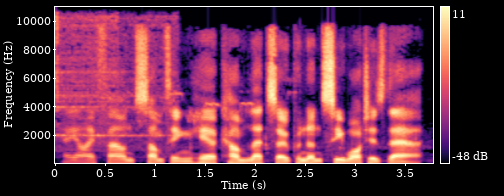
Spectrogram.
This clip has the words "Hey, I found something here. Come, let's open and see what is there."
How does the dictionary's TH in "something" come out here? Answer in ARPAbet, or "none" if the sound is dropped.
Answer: TH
